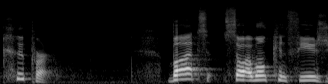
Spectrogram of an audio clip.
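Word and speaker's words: Cowper: was william calper now in britain his last name is pronounced cooper but so i won't confuse you i'll stick to our american mispronunciation calper brit might say well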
